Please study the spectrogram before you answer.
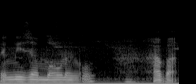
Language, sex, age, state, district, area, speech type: Bodo, male, 18-30, Assam, Baksa, rural, spontaneous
